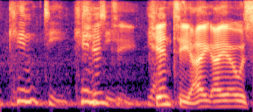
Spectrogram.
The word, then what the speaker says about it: Qinti: Give me the pronunciation one more time. So I do not want to get that wrong. No, it's Qinti.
